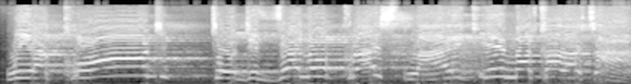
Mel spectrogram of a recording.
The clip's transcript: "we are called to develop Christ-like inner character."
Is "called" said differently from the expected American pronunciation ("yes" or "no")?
yes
